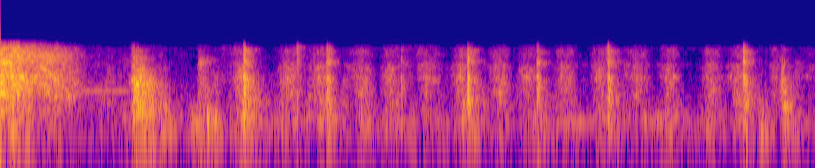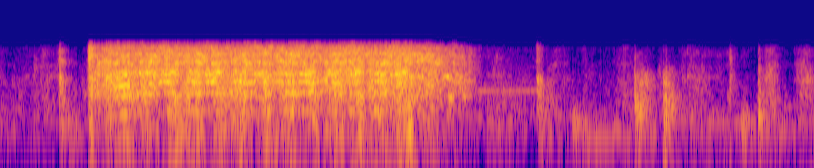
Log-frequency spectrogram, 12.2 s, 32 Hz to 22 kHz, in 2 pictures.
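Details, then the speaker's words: Turbo Talon 420A turbo engine with a persistent no-start despite many attempted fixes. The starter cranks in steady bursts, about three turns a second, with no catch or firing at all; it cranks but won't start. "This is the no start."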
